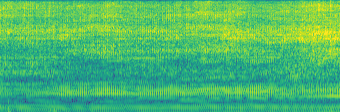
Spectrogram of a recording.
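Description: Petrol string trimmer engine running steadily while mowing tall grass, its pitch wavering slightly with the load.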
